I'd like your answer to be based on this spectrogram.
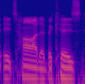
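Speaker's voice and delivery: ordinary talk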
